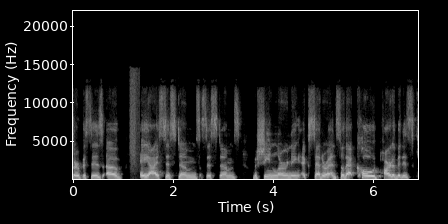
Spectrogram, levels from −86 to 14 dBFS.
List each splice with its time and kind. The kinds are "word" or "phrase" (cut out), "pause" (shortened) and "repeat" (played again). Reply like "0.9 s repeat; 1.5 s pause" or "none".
2.6 s phrase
